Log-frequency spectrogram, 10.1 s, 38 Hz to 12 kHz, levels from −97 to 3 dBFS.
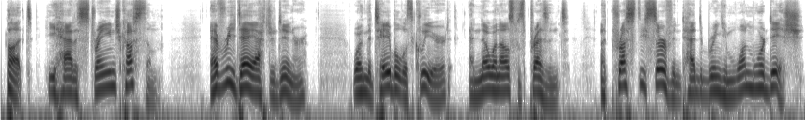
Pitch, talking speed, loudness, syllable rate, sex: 145 Hz, 185 wpm, -19 LUFS, 5.6 syllables/s, male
